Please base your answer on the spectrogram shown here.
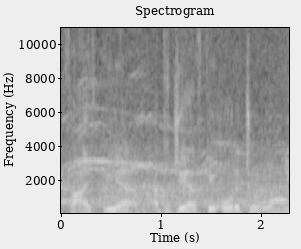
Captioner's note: wild applause and cheering for 22 seconds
